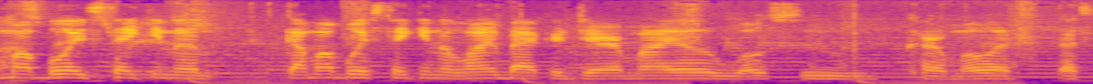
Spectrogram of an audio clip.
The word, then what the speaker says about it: Jeremiah Owusu-Koramoah: Got my boys taking a linebacker, Jeremiah Owusu-Koramoah.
